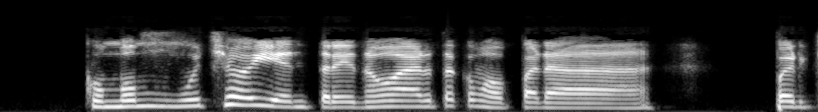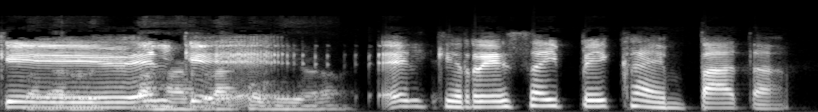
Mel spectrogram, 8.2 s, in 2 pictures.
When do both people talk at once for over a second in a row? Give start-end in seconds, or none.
4.2-5.6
